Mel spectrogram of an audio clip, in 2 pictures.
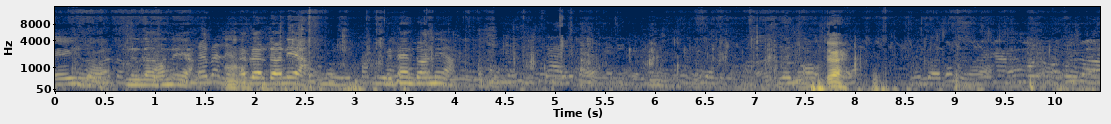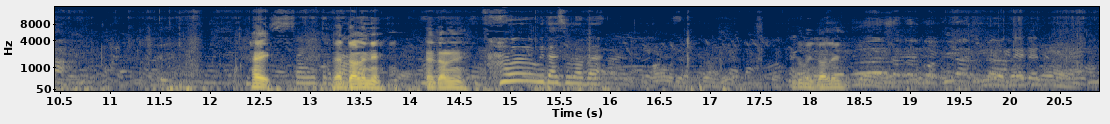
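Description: Several women chat and laugh nearby outdoors.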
